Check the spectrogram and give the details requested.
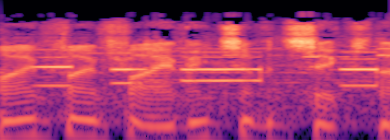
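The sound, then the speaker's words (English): Touch-tone telephone keys beep as a phone number is dialed to make a phone call, a quick sequence of about five dual-tone presses, some short and some held longer, over an energetic voice-like sound that continues underneath. “I'm allowed one phone call, am I not?”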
